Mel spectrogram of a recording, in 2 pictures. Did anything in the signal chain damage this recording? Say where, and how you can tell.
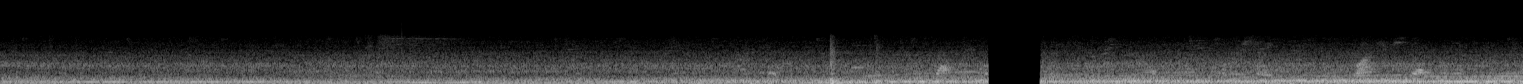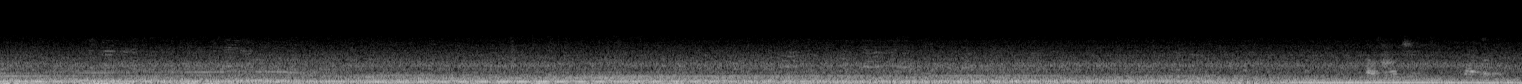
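Yes. There is an audio dropout to silence from 9.89 s to 10.40 s. The sound stops abruptly and returns just as abruptly, with about half a second lost. The gap is silent, with no room tone left, so the recorder kept writing silence while receiving nothing. That points to the input stage rather than the source. The likely cause is a brief loss of the input link, such as a disconnected device or a momentary mute. Whatever sounded in that half second is gone.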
